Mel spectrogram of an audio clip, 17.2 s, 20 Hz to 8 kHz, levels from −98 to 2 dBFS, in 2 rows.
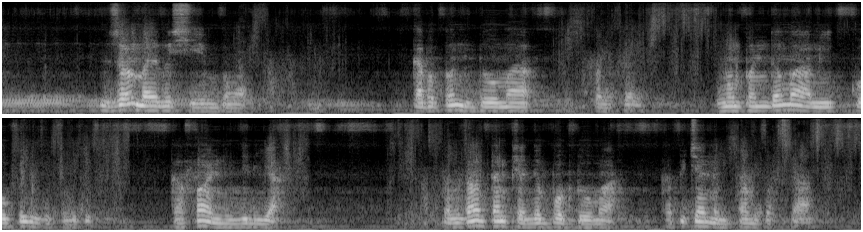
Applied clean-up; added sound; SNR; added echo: neural separator model SepFormer DNS4.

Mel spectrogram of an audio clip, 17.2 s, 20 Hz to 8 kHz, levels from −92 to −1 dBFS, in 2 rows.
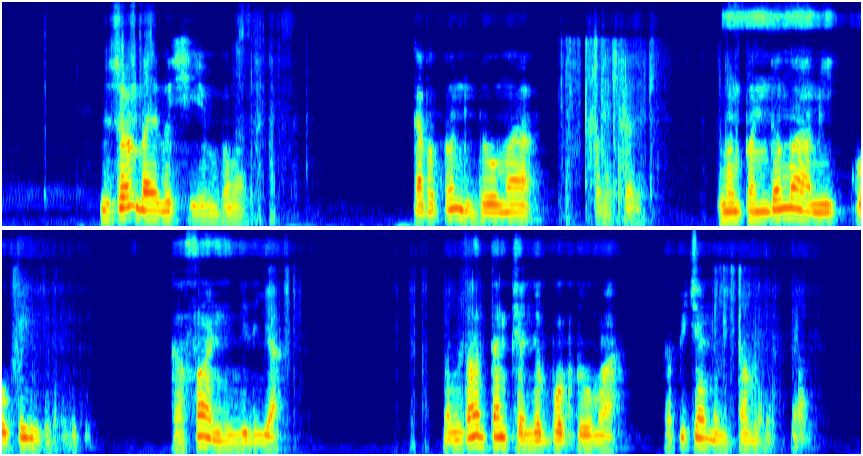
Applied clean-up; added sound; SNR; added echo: neural mask model DeepFilterNet 3.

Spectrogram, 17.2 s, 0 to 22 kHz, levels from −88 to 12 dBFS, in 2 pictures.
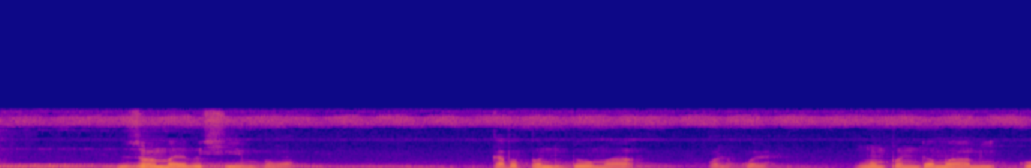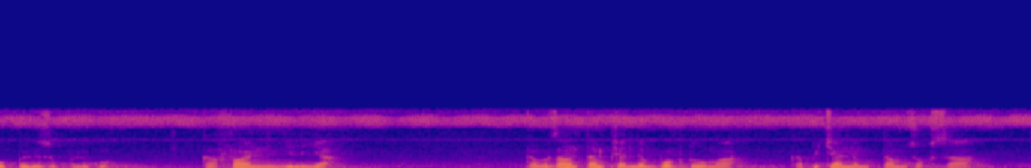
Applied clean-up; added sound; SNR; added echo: none; none; none; none.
